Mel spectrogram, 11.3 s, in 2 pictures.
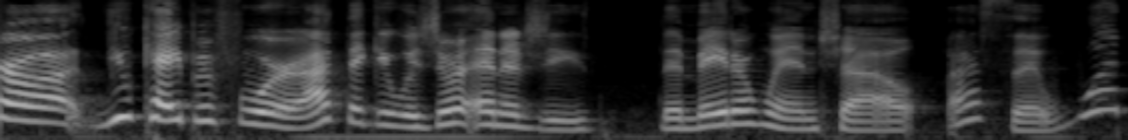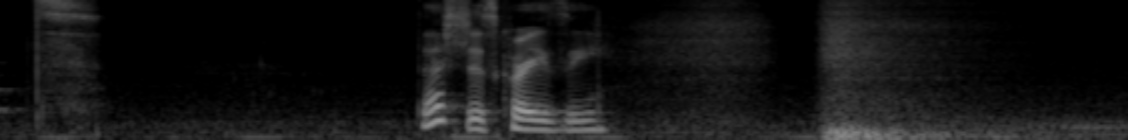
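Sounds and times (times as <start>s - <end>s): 
speech: 0.3s - 6.1s, 7.8s - 8.8s
sharp intake of breath: 8.8s - 11.1s.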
